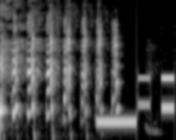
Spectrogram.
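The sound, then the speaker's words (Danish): A short run of breathy, laughing bursts gives way to a steady dial tone, then a click and two clear electronic keypad beeps as a phone number is dialed. “Vil du ikke lige øh, sige hej, hvis vi ringer op til hende?”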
